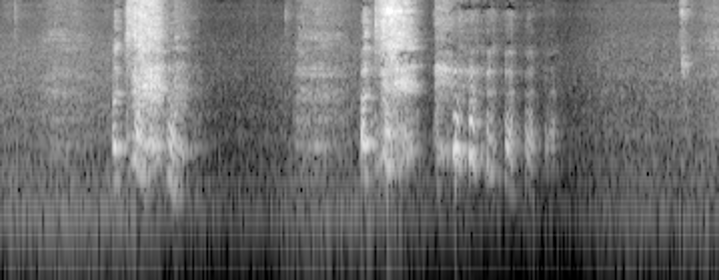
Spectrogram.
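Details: Two forceful sneezes from an adult male in a small echoing bathroom, the second followed by short voiced exhalations; ordinary sneezing.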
